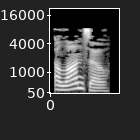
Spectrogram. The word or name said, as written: allonzo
